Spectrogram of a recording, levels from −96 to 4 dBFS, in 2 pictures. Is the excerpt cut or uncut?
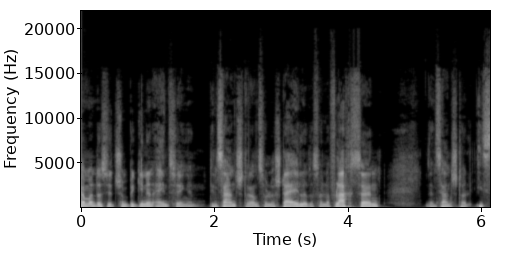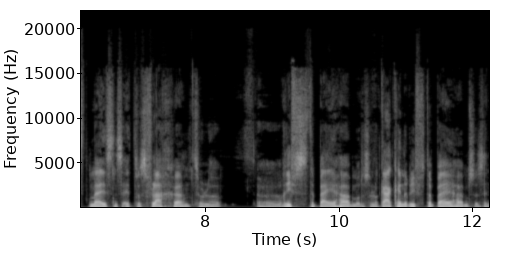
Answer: uncut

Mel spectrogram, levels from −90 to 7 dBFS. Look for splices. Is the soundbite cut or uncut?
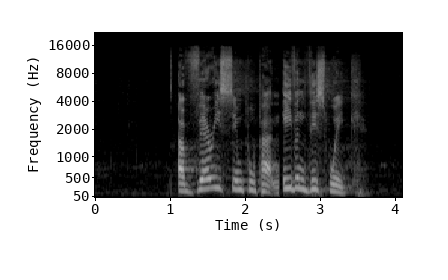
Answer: cut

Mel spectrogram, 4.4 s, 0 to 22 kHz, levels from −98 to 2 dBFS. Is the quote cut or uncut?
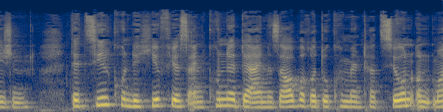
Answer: uncut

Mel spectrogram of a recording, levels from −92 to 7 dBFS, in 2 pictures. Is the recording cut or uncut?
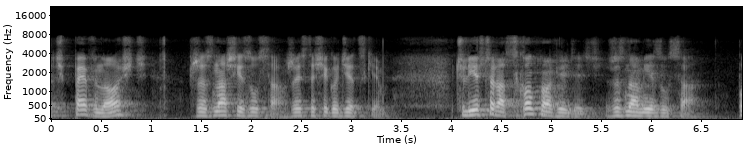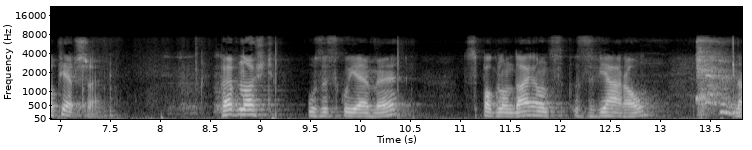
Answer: uncut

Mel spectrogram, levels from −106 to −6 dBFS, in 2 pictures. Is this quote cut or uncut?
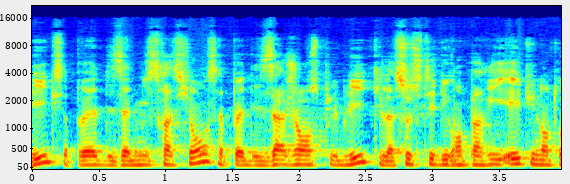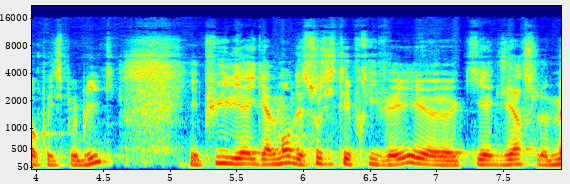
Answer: uncut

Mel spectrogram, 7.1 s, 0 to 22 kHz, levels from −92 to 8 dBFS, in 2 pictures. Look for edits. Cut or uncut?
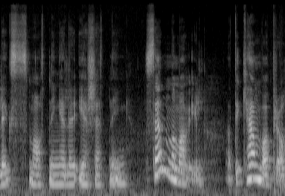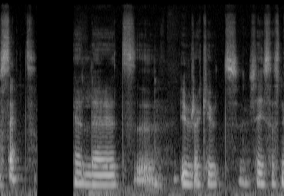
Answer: cut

